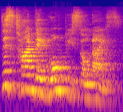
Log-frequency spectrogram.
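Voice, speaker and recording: A woman's voice: on the high side, lively intonation, slow. A woman in a staged play reading, playing a defiant, emotional horse trainer in an exasperated, pleading manner. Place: echoey indoor room at a staged reading. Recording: distant, very echoey room with noise.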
